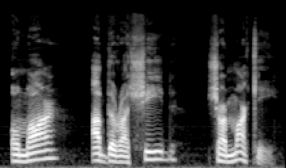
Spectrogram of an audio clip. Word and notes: Omar Abdirashid Sharmarke: American English

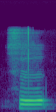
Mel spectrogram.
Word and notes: 私: Mandarin Chinese

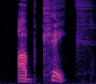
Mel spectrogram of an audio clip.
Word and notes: Abqaiq: from Saudi Arabia

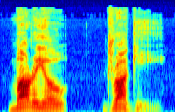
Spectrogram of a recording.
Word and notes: Mario Draghi: American English

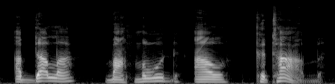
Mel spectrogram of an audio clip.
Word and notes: Abdullah Mahmoud Al-Khattab: American English

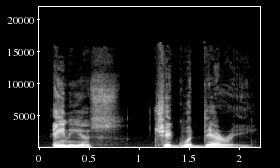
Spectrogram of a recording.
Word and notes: Aeneas Chigwedere: American English

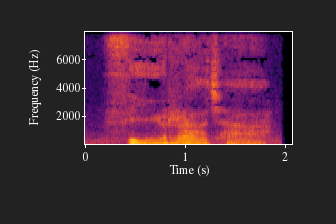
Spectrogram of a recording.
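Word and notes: Sriracha: Thai

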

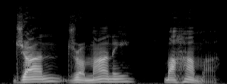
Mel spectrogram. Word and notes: John Dramani Mahama: American English

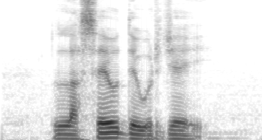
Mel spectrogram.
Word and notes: La Seu d'Urgell: Catalan

